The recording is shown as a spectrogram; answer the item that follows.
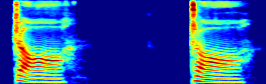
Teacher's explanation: The tip of your tongue rolls up to the roof of your mouth, and then you produce almost like a D sound. It is not as frontal, but it comes kind of more from the middle of your mouth, like this.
